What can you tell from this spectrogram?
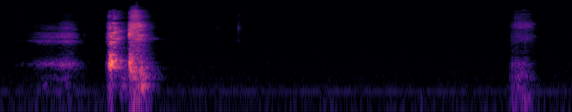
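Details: Loud, big sneezing fit: a drawn-in breath, then two explosive sneezes in quick succession, and a short sniff or sneeze burst several seconds later.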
